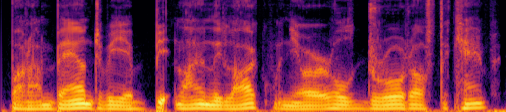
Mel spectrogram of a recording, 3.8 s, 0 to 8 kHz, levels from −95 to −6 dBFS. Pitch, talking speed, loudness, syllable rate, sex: 95 Hz, 270 wpm, -17 LUFS, 5.8 syllables/s, male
